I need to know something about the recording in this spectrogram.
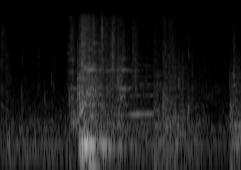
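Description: Wooden crates smash and clatter apart.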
